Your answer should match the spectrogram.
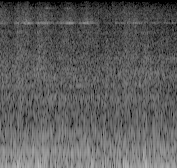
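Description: A nonstop Jaipur–Mumbai express train runs along the track with a loud, continuous rumble and faint rhythmic clatter of wheels, heard from on board.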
